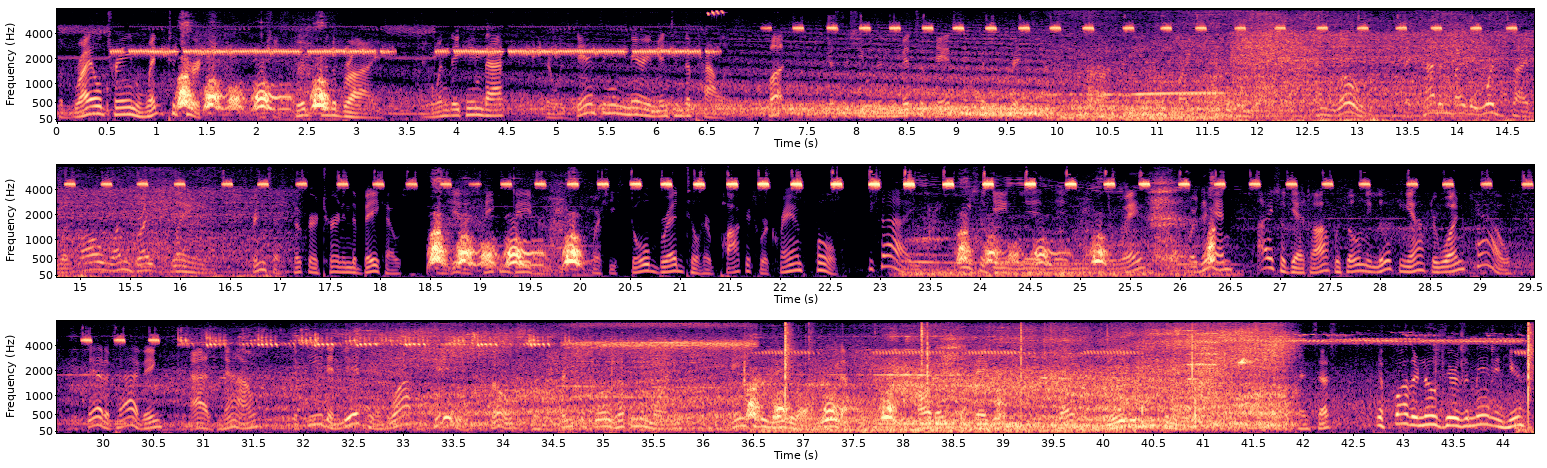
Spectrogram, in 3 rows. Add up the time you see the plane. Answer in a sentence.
You can hear the plane for 36 seconds altogether.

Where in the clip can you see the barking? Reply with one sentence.
You can hear the barking from 1.1 to 2.8 s, from 18.4 to 20.1 s, from 23.8 to 26.4 s and from 36.4 to 39.0 s.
